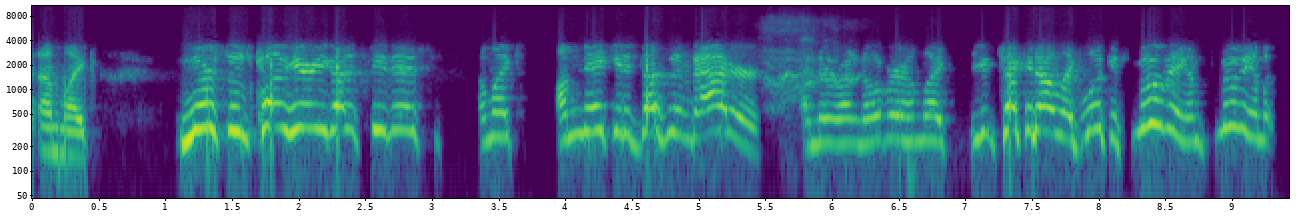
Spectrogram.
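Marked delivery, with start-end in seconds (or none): 1.1-9.3 much higher, thrilled calling out to the nurses; retold excited calling. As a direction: yell across the room, overjoyed it moves. Calling nurses to see toe move.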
